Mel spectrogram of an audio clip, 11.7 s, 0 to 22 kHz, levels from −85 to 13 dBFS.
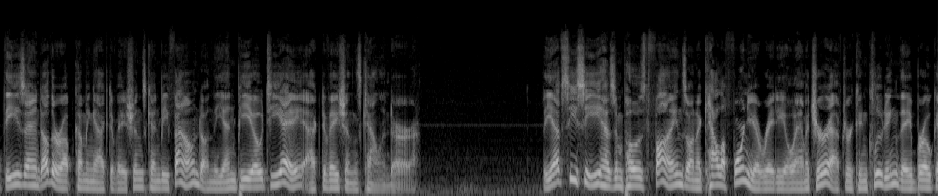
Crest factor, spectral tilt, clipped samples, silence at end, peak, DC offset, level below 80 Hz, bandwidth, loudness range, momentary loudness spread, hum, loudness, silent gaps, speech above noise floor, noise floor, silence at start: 16 dB; -6 dB/octave; under 0.1%; 0 s; -8 dBFS; under 0.1%; -52 dBFS; 12.5 kHz; 5 LU; 7 LU; none; -24 LUFS; none; 35 dB; -59 dBFS; 0.05 s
